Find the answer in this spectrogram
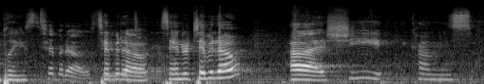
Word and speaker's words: Thibodeaux: how do you say your last name please thibodeaux sandra thibodeaux uh she comes from let me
